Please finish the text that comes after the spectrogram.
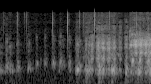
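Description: Minecraft sheep bleat in a quick run of short, evenly spaced calls, followed by louder, denser bleating and rustling toward the end.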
